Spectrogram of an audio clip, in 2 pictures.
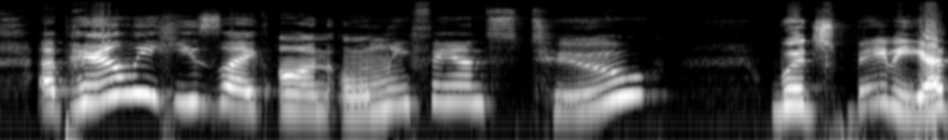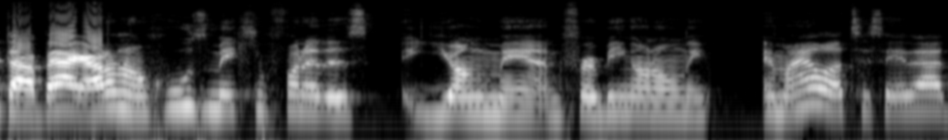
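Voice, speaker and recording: A woman speaks loudly at a high pitch, with a bright, sharp tone and a fairly quick pace. Her tone is animated and her intonation lively. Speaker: podcast host. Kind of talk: casual commentary.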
